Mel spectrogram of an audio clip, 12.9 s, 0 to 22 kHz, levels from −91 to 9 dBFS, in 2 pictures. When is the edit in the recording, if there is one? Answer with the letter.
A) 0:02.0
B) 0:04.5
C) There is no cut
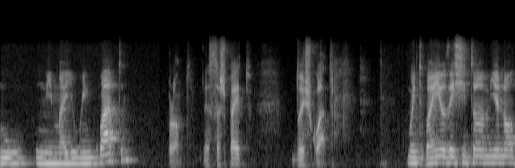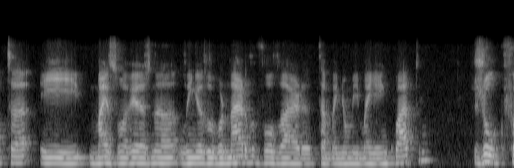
A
